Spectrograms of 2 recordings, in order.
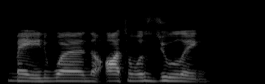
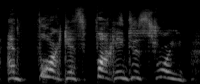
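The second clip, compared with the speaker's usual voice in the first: louder and higher, furious at the dub; outraged repeat; 7 semitones higher, 3 dB louder than usual. Real, not acted. Streamer venting at Forkis for ruining Yugi, furious. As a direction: hurl it out in real outrage.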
